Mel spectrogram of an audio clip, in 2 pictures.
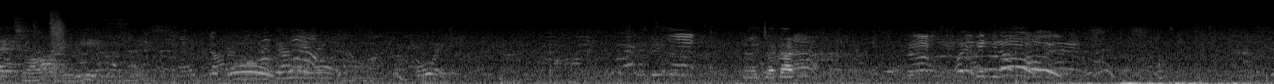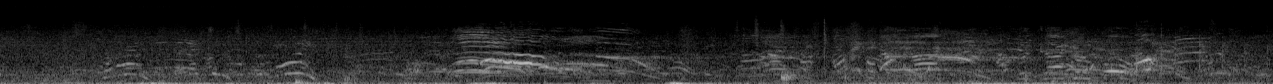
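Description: Young girls shout and call out to each other outdoors on an open field.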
